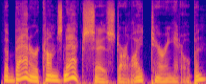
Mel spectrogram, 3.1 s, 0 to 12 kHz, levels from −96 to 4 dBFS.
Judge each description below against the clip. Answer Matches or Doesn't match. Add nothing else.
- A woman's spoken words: Doesn't match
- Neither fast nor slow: Matches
